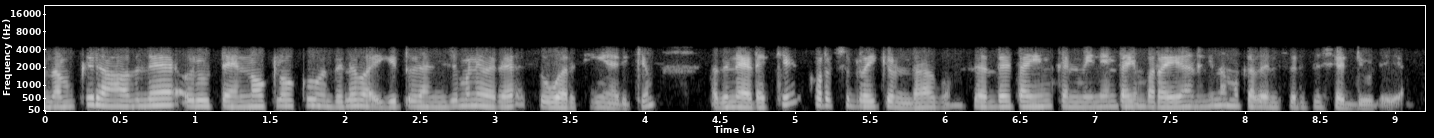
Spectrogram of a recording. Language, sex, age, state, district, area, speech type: Malayalam, female, 30-45, Kerala, Alappuzha, rural, conversation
